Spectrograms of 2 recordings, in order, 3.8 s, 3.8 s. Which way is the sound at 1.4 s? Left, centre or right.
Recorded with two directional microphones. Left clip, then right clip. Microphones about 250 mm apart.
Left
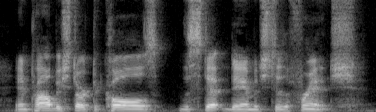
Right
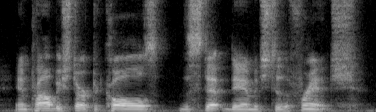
Left.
